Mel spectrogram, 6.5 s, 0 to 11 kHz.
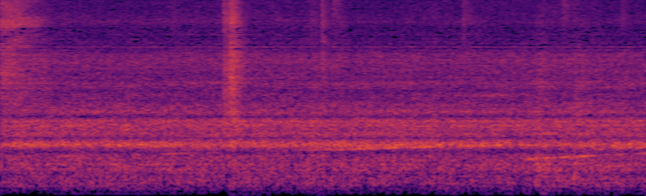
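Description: Running sound of a Chiba New Town Railway 9100-series car, Moha 9128 with WN drive, heard from inside the car. A steady traction motor and gear whine sits over a rumble of wheels on rail. A second whine rises about five seconds in, and there is a single sharp click a little over two seconds in.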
